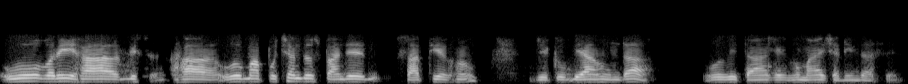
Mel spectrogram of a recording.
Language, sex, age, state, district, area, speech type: Sindhi, male, 60+, Uttar Pradesh, Lucknow, rural, conversation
